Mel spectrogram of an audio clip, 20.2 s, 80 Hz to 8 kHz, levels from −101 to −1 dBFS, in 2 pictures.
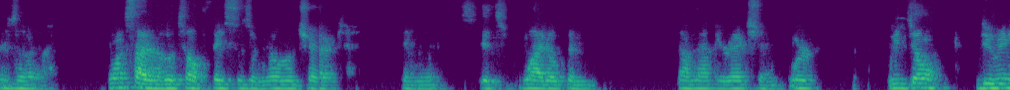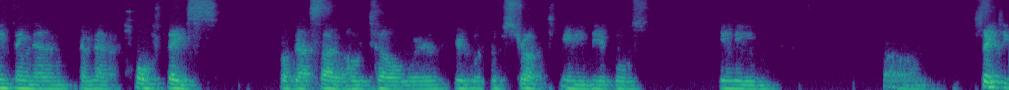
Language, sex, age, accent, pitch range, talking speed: English, male, 30-49, American, 120-135 Hz, 130 wpm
